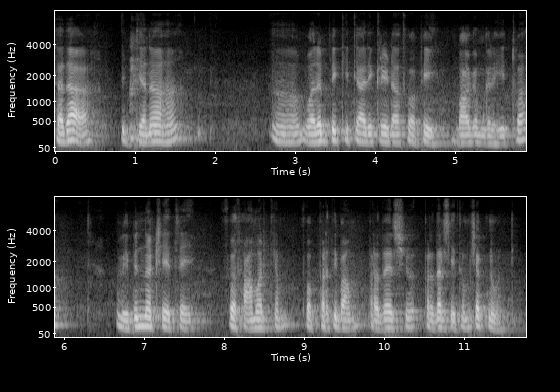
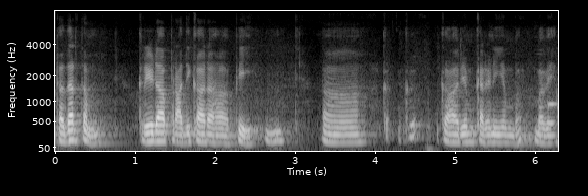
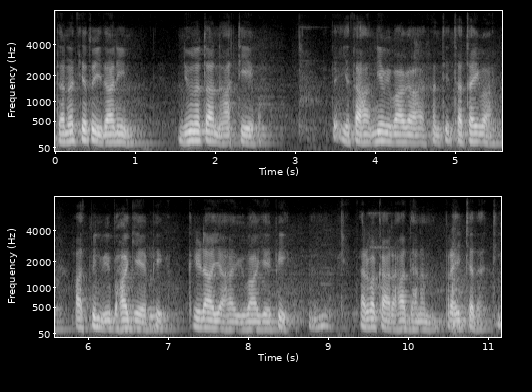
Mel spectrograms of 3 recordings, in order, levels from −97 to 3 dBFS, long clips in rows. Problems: constant background noise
